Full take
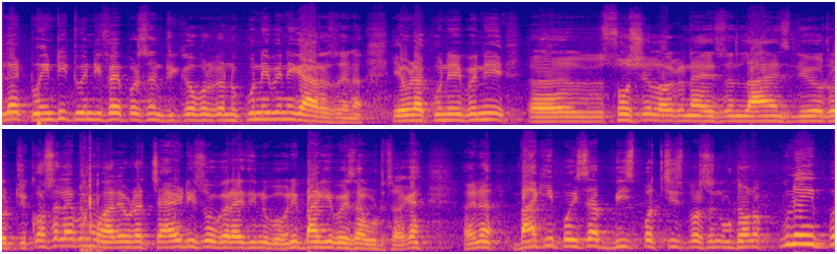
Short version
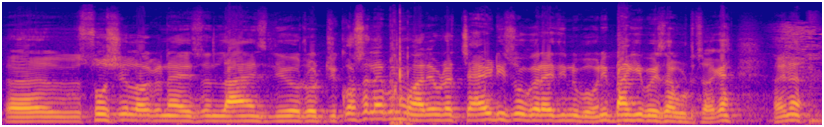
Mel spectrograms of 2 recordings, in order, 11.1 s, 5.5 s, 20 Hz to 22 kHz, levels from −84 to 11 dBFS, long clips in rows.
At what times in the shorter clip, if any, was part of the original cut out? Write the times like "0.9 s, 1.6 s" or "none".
none

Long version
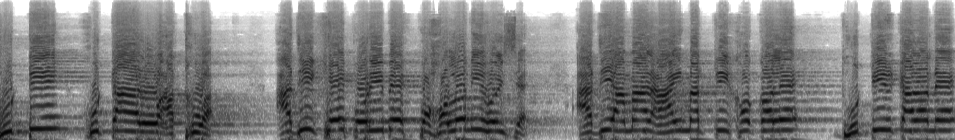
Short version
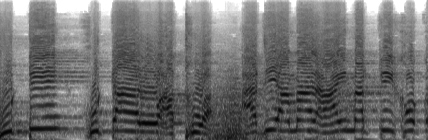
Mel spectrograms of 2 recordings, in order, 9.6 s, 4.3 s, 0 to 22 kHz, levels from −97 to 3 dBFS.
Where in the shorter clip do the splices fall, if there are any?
2.3 s

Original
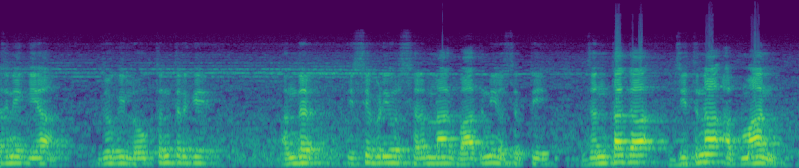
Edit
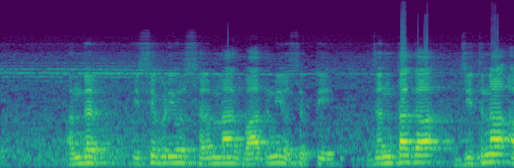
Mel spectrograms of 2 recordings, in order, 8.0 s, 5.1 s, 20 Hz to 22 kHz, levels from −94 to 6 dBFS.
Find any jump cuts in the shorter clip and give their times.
none

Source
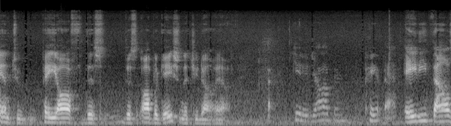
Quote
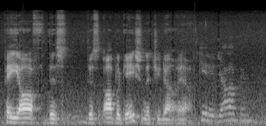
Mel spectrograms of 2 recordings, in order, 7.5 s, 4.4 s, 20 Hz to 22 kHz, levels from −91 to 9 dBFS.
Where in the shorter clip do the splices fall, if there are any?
3.2 s

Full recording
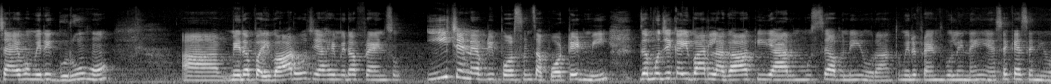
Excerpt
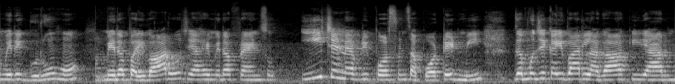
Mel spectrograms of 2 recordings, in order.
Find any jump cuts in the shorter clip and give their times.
1.0 s

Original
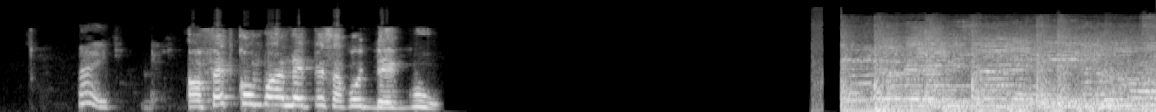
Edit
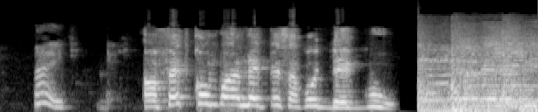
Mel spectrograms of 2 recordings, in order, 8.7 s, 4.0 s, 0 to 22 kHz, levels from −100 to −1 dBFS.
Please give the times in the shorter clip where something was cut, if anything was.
3.0 s

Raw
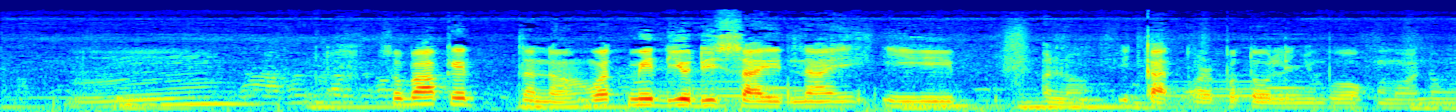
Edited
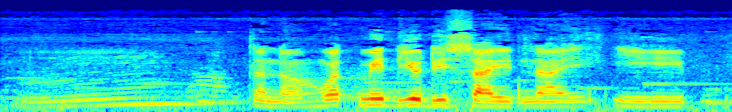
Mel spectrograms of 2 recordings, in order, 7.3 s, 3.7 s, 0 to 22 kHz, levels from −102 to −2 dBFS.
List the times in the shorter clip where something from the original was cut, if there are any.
1.2 s

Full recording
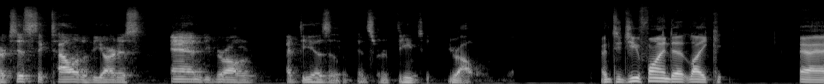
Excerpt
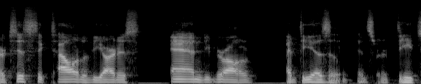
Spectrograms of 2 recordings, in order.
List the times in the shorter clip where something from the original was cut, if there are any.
none

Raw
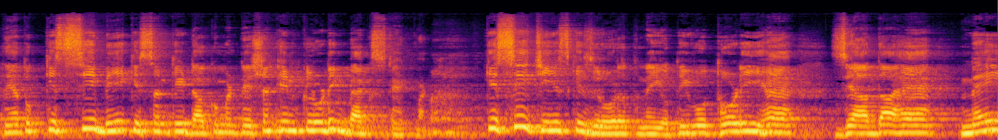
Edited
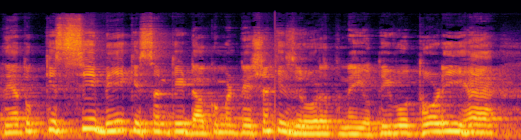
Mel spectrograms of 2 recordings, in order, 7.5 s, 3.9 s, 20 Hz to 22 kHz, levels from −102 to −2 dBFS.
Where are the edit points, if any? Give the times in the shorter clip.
2.1 s

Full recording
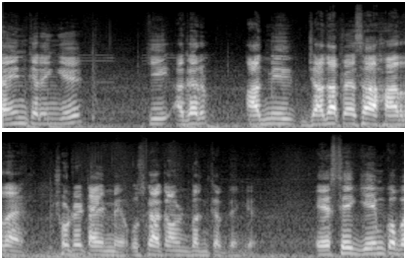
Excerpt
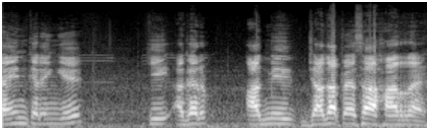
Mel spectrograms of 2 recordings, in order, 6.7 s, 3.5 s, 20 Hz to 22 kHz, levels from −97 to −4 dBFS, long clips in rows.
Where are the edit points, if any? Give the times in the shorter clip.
none

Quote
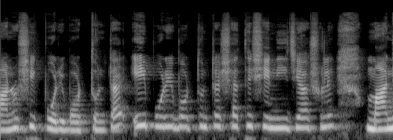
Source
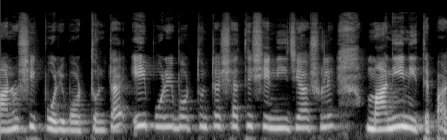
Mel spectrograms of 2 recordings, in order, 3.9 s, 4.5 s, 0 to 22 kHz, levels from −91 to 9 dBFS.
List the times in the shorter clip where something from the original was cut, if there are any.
none

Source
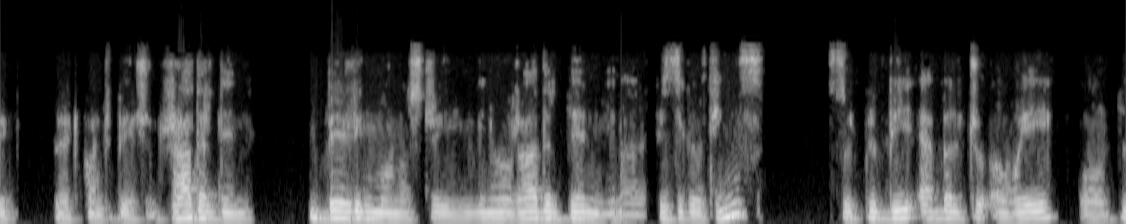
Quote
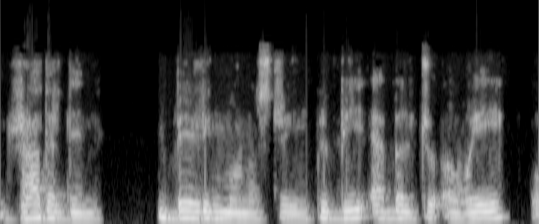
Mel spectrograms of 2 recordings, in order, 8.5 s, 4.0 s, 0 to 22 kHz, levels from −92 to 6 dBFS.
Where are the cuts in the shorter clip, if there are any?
2.3 s

